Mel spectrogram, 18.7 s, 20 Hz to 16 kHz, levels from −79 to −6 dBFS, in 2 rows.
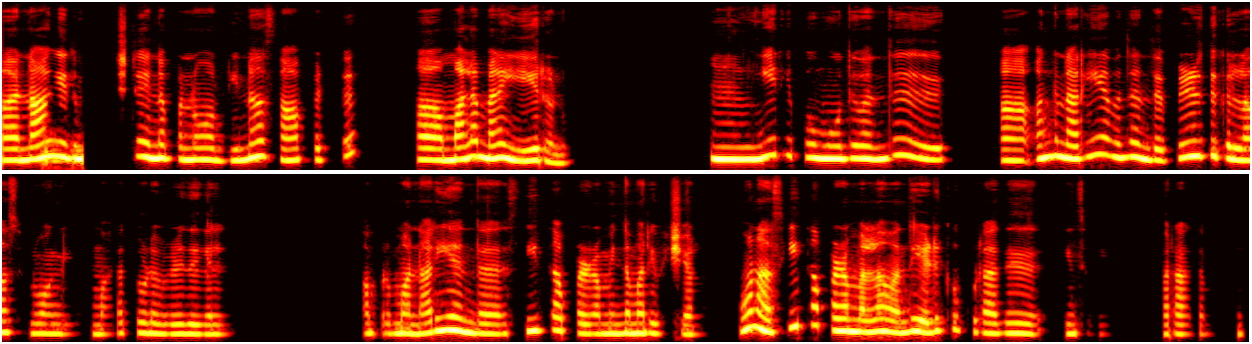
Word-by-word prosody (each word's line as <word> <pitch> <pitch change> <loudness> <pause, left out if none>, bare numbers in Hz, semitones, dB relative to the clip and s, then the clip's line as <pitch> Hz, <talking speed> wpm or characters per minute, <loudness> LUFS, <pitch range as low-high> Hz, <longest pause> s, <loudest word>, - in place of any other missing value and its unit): ஆ - - 0 0.2
நாங்க 300 +5 +5
இத 280 - +1
முடிச்சுட்டு, 440 -7 -12
என்ன 280 0 +5
பண்ணுவோ 255 0 0
அப்படின்னா, 235 +6 0 0.2
சாப்பிட்டு 245 +5 -6 0.6
அ, - - +2 0.2
மலை 275 +5 +3
மேல 285 - +4 0.2
ஏறணும். 200 -5 -4 1.1
ம், 260 0 +6 0.2
ஏறி 350 -1 -10
போம்போது 275 -1 +3
வந்து, 270 +6 0 0.8
அ, - - 0 0.3
அங்க 310 +3 +3
நெறய 320 +7 0
வந்து, 300 +1 -1
அந்த 255 -2 +2 0.2
விழுதுகள்லாம் 295 -7 0
சொல்லுவாங்க. 215 -3 -8 0.3
மரத்தோட 220 +2 -8
விழுதுகள். 205 -1 -4 1.1
அப்புறமா, 215 0 -5
நெறயா 275 +5 +4
இந்த 220 -2 0 0.2
சீத்தாப்பழம், 265 -7 -2
இந்த 220 +1 -1
மாரி 220 0 -2
விஷயம். 195 -2 -5 0.3
ஓ. - - +2
நான் 255 -4 +5
சீத்தாப்பழமெல்லா 275 -9 +2
வந்து 235 +3 +1
எடுக்கக்கூடாது. 245 -5 -5 0.2
அப்படின்னு 210 +1 -11
சொல்லி 195 -2 -35 0.4
வர்றாத 200 -1 -8
அப்டின்னு 195 0 -23
250 Hz, 130 wpm, -19 LUFS, 215-280 Hz, 1.1 s, ம்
